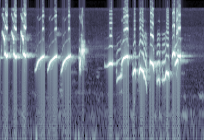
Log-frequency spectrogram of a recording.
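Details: White-rumped shama singing loudly in the morning, a song meant to provoke fighting spirit in shamas; a run of quick repeated notes, then three upslurred whistles, a buzzy note, and a pause before a jumbled twittering phrase.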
